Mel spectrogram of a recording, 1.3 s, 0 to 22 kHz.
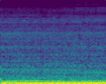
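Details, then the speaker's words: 28-year-old six-cylinder vehicle that sat in a field 5 years, cold morning start after an IAC replacement, no throttle applied: steady, even high idle with a smooth low drone and no knocks as it holds cold fast idle to warm up. "I'm not touching the gas pedal at all, so it's doing that high revving on its own. But it's super cold outside,"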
